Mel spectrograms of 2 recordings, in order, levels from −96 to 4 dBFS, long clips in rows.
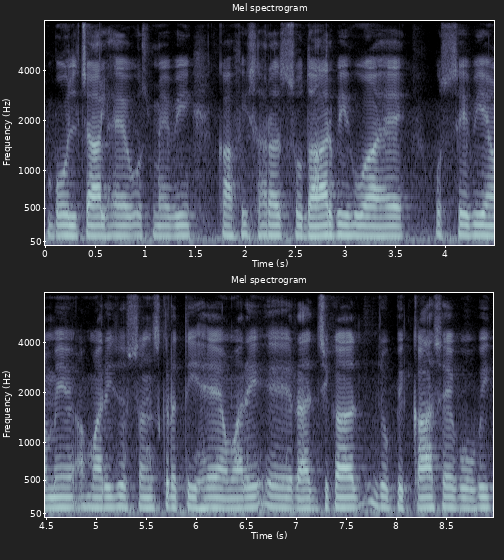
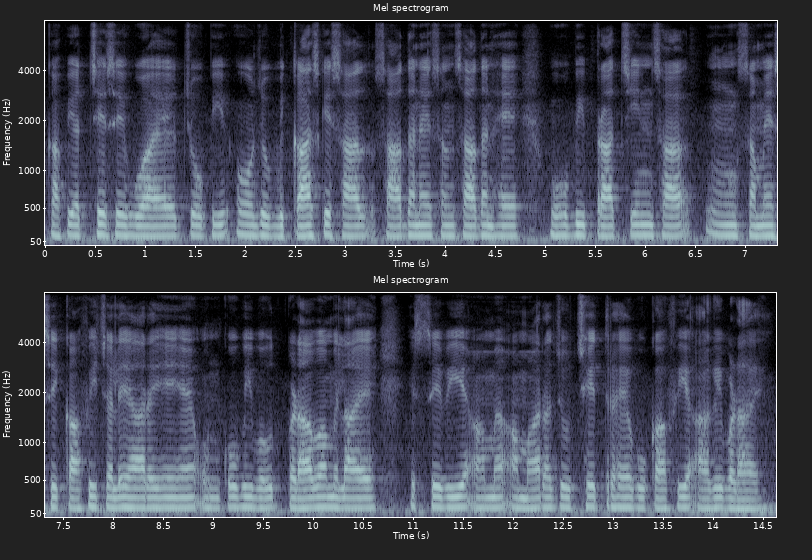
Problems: none marked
